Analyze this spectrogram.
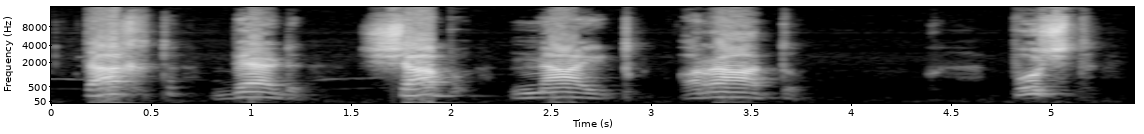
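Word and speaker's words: تخت: तख्त यानी बेड, इसका प्रोनाउंसिएशन तख्त है, तखत प्रोनाउंसिएशन तखत तलफ़ुज़ करना गलत है।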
